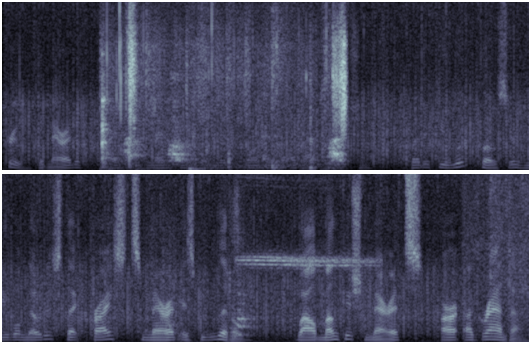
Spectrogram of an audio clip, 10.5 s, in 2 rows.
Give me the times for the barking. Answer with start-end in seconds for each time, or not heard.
0.9-3.5, 6.2-7.9.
